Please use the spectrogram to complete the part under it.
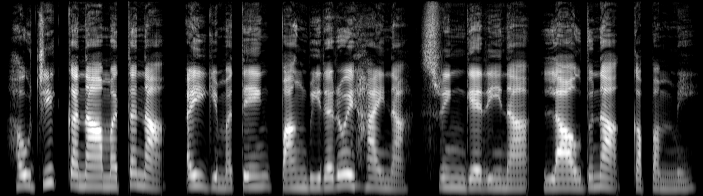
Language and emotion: Manipuri, neutral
